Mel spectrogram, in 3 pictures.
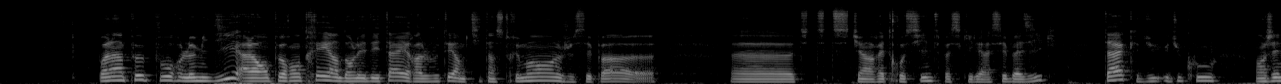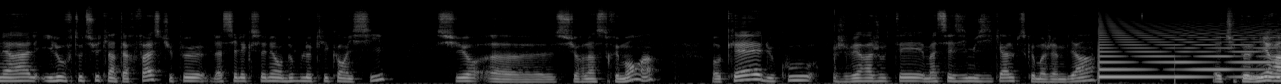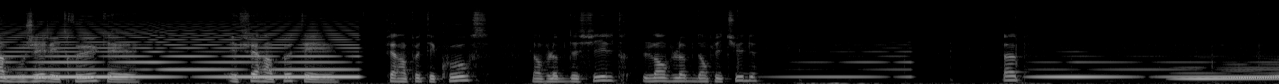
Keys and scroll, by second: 21.2 super+k, 23.8 f, 33.1 f, 35.8 f, 37.3-38.4 typing.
